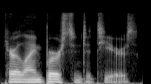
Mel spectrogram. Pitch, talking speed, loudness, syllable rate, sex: 110 Hz, 160 wpm, -16 LUFS, 5.8 syllables/s, male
